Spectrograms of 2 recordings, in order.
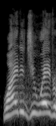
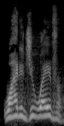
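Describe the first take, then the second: First: Raised, forceful repeat of the question; insistent preached question. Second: Soft, gentle-level asking; subdued question. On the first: Preacher voices Jesus challenging Peter, insistent and forceful. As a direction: press the question hard. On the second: Preacher voices Jesus questioning Peter, subdued and soft. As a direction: ask it quietly, held back. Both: Acted.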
